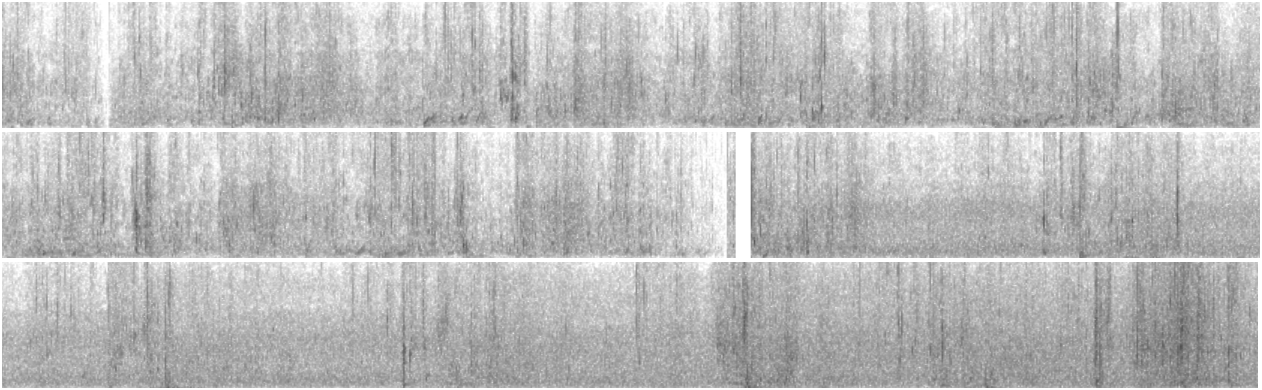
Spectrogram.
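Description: Water splashes and laps against the hull of a small boat, close by.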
